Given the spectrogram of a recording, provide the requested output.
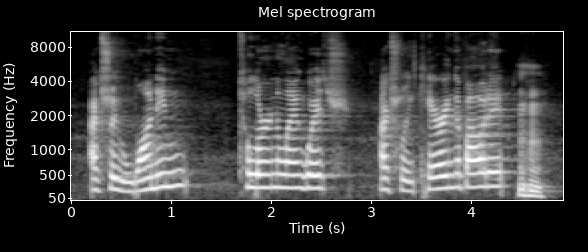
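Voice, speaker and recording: With a Spanish accent, a woman talks at a moderate pace, her fairly high pitch showing ordinary variation. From northern Mexico. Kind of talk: interview answer.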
